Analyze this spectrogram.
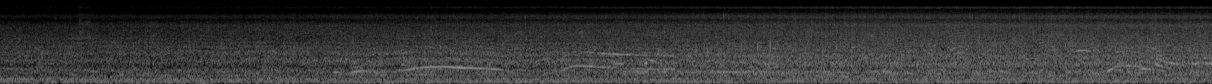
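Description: Fountain jets splash and hiss steadily.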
